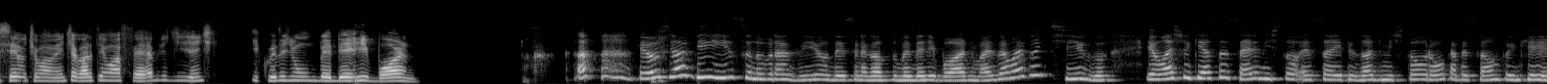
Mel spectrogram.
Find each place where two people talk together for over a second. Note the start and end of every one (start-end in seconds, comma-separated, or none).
none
